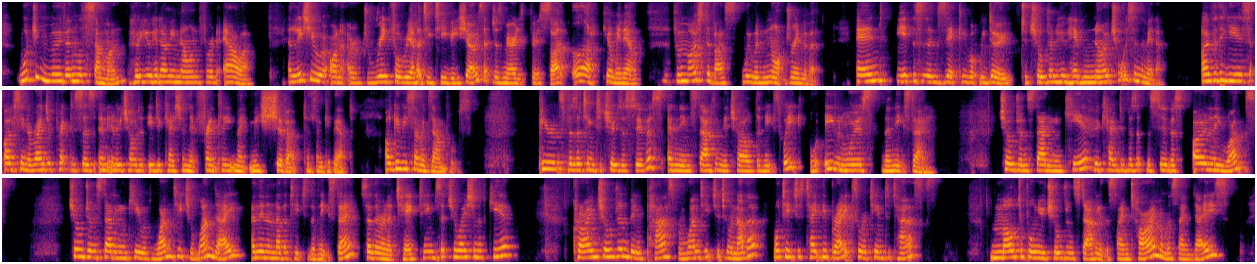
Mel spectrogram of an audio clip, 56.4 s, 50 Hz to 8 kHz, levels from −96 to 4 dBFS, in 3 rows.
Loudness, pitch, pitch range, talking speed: -19 LUFS, 200 Hz, 180-230 Hz, 185 wpm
